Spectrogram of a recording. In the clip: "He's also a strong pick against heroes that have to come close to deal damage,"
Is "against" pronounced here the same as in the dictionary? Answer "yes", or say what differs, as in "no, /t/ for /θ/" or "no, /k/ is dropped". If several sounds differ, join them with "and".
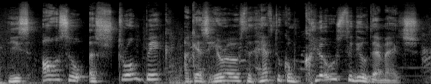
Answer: no, /n/ is dropped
